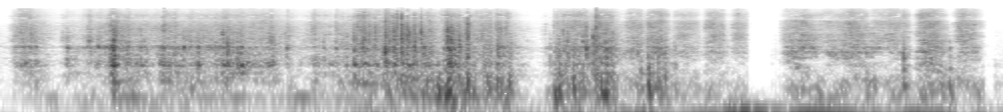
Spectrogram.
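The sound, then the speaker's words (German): A pen scratches loudly across a homework notebook in quick, rasping strokes, grouped into bursts separated by brief pauses. “Oh, schreibst du aber laut.”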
